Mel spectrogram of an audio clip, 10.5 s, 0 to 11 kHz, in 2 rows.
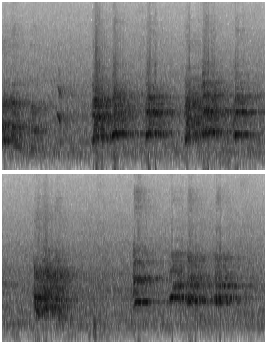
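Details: Barking dogs at a dog lot on 22 September 2014; irregular bursts of harsh, tonal barks and yelps from several dogs, some in quick doubles, over steady background noise.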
